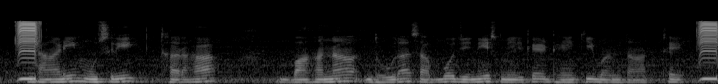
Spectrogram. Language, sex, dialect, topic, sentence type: Chhattisgarhi, male, Central, agriculture, statement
